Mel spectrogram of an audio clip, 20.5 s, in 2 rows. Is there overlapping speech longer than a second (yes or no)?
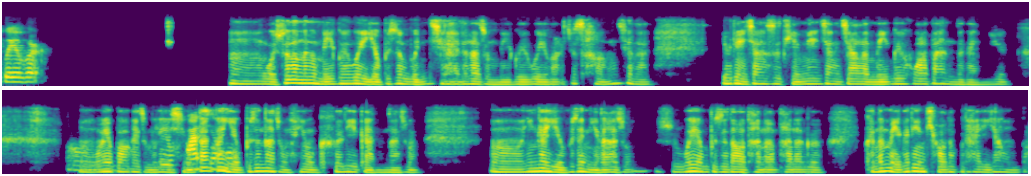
yes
